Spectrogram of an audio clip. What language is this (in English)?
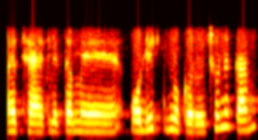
Gujarati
